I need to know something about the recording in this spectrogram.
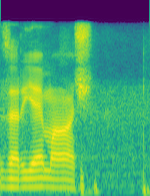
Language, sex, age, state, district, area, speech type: Urdu, male, 18-30, Maharashtra, Nashik, urban, spontaneous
